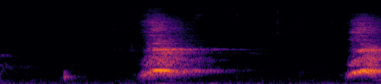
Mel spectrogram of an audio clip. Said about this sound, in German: Ich bin ja dafür, dass wir irgendwann mal so einen, so einen, so einen Track aus dem Bellen deines Hundes machen.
